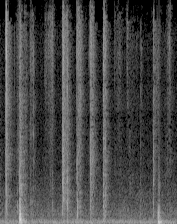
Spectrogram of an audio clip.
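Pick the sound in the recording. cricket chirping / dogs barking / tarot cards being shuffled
tarot cards being shuffled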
